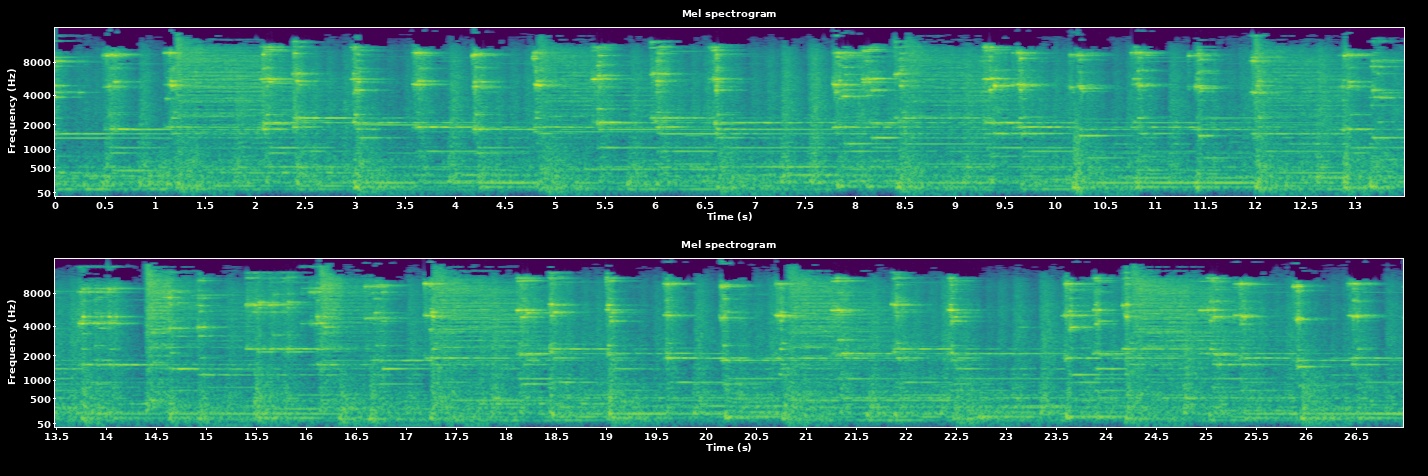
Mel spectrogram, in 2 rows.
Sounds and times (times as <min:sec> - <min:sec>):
Drum kit: 0:00.0 - 0:26.9
Glockenspiel: 0:00.0 - 0:26.9
Marimba, xylophone: 0:00.0 - 0:26.9
Snare drum: 0:00.0 - 0:26.9.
